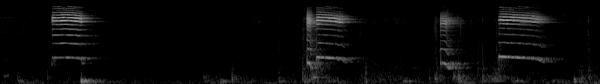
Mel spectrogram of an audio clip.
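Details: Happy Dachshund indoors giving high-pitched squealing whines, three bursts with a long pause after the first, each sliding slightly downward, in a quiet small room.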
